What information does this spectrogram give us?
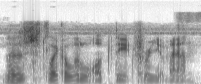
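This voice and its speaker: A man's voice: lowish voice, fast, fairly bright tone, a little hiss or hum, low-quality recording. A man recording a casual ASMR-style voice message to a friend, rambling and hesitant in an informal way. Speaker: content creator recording an audio message. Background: crickets and night insect sounds.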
